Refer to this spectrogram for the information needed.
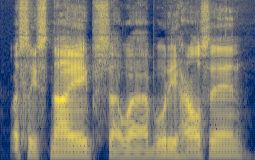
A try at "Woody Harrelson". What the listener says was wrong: Did you say Booty Harrelson? Did you say Booty Harrelson? Woody Harrelson. It sounded like you said Booty Harrelson.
